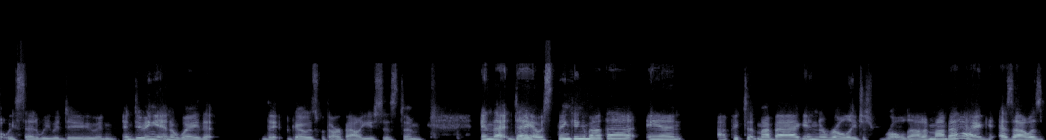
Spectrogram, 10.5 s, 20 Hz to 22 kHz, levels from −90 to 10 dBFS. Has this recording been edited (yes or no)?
no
